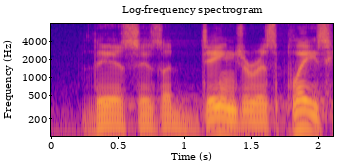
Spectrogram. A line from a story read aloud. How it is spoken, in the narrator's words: he growled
